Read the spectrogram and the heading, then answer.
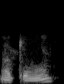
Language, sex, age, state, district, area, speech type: Tamil, male, 30-45, Tamil Nadu, Nagapattinam, rural, conversation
